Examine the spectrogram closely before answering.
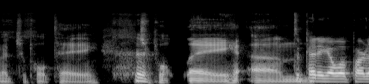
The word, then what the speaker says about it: chipotle: just recorded myself i think it was a chipotle not a chipotle chipotle um depending on what part of the south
